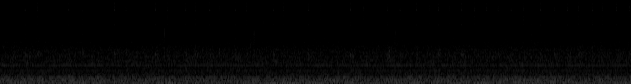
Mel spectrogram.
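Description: Near silence: faint, rapid computer keyboard clicks, several a second, over a faint steady electrical hum.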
